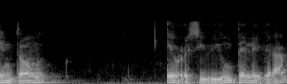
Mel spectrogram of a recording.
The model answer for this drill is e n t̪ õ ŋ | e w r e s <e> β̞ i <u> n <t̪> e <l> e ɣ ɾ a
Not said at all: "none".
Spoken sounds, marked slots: i, u, t̪, l

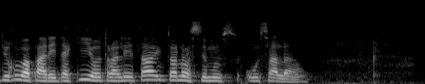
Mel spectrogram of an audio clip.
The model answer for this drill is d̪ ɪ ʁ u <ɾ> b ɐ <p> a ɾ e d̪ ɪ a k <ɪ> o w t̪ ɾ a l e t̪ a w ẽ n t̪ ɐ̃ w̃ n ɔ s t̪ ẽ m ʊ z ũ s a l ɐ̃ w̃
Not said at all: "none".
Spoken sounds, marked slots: none, p, i

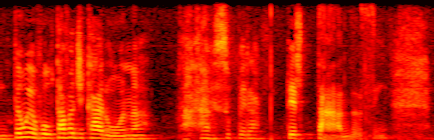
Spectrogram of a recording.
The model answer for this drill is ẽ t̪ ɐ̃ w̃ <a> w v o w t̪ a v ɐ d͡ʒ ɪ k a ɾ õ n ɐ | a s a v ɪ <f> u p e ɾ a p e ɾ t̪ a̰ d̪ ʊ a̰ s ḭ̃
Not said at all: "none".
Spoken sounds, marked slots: e, s

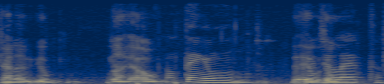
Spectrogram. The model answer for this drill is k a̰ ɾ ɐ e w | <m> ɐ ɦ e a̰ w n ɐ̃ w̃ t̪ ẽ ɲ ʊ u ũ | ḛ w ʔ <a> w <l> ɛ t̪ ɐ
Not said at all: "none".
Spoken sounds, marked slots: n, e, l

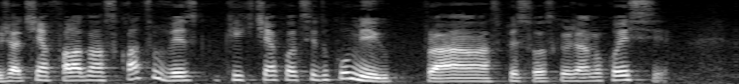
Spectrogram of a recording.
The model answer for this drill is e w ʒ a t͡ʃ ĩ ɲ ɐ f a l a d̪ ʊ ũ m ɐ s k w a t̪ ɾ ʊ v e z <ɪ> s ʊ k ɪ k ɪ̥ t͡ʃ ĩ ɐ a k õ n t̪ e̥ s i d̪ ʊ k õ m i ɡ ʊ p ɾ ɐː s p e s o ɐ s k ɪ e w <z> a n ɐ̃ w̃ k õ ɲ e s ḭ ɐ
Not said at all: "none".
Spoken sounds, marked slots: ɪ, ʒ

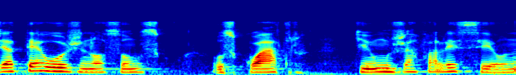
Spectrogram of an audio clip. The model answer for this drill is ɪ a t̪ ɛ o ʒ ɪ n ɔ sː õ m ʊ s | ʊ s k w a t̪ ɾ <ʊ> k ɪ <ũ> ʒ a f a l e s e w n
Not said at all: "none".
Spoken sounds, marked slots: ʊ, ũ

